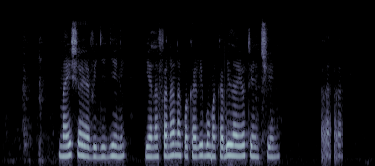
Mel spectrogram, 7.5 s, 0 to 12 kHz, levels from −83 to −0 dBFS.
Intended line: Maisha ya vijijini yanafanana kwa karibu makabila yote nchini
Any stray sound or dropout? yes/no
yes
